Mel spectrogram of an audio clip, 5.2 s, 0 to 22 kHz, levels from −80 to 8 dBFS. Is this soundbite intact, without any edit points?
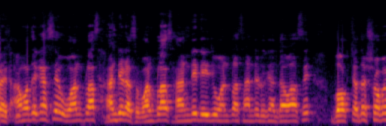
yes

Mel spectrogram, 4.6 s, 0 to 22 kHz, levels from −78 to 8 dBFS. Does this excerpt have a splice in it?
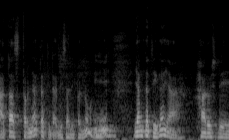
no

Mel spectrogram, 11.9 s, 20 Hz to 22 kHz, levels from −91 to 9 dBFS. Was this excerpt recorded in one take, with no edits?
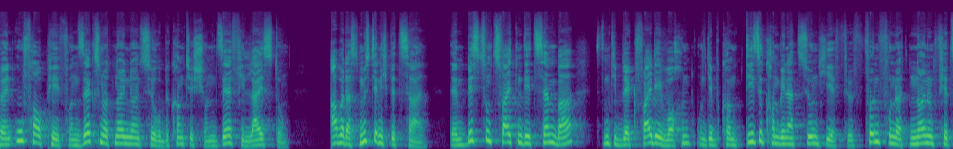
yes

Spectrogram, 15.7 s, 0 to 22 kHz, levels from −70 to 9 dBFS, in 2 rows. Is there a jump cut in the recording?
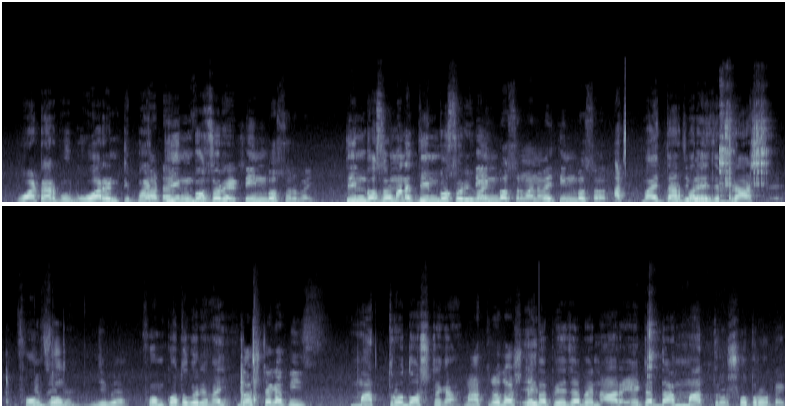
yes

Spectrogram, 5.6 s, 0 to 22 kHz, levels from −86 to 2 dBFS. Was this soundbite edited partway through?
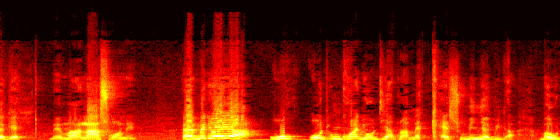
no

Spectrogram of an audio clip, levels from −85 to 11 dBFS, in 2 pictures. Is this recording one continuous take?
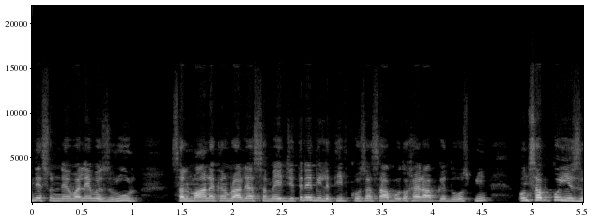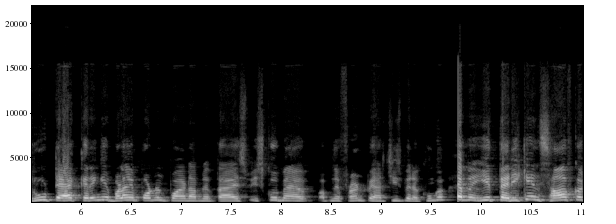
no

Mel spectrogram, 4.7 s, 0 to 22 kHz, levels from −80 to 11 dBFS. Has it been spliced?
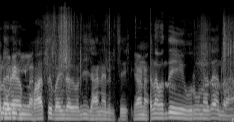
yes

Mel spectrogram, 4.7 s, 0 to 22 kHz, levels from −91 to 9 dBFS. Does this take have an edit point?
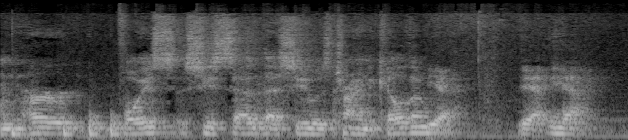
no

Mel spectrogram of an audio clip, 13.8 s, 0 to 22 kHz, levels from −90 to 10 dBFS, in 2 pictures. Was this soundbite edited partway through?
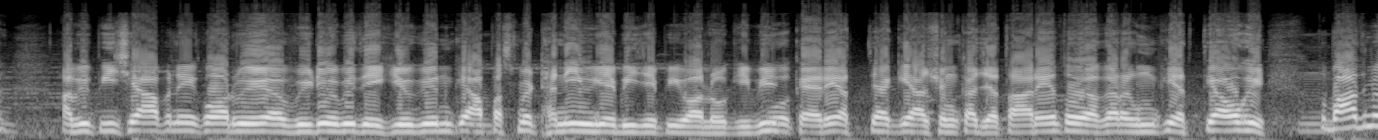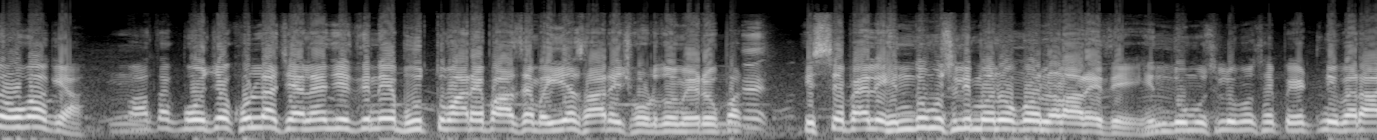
yes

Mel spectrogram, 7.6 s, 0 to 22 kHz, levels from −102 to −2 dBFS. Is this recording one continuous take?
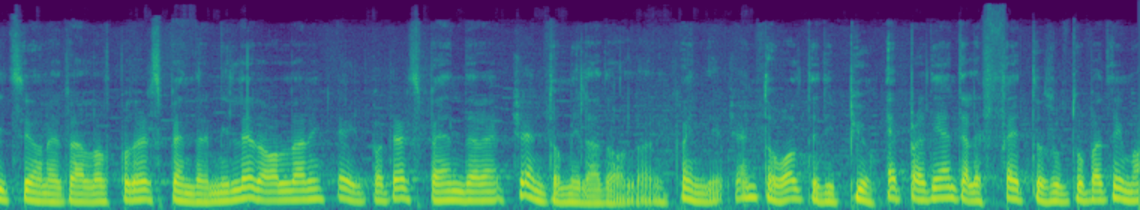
yes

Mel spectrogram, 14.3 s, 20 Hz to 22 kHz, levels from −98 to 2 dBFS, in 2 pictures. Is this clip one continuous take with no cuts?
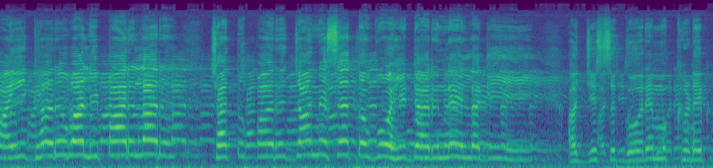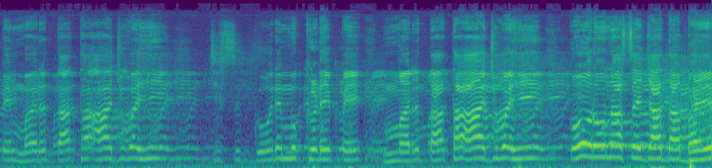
yes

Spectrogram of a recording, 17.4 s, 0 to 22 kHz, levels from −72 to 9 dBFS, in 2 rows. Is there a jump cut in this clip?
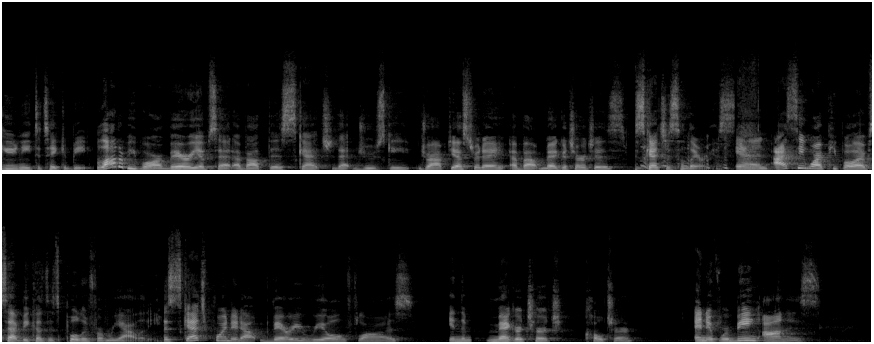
yes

